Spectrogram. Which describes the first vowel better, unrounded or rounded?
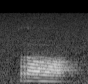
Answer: rounded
